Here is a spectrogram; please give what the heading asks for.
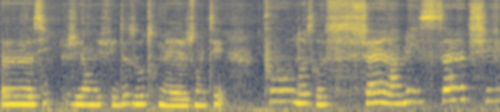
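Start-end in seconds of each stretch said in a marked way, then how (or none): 3.3-6.1 ironie appuyée. Real, not acted. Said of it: "Faut que je me calme".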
